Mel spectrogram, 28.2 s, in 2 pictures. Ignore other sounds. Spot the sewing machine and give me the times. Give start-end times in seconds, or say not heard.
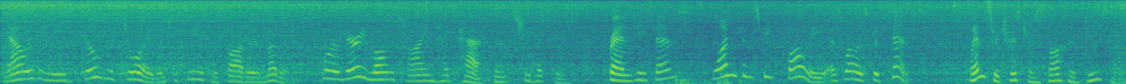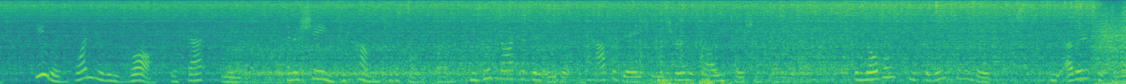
16.9-23.1.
